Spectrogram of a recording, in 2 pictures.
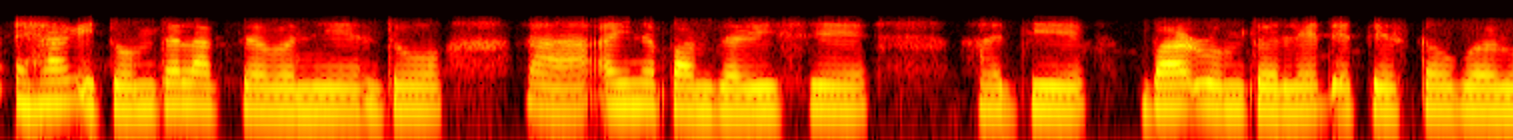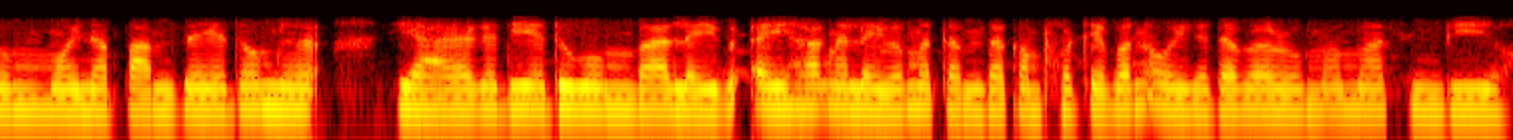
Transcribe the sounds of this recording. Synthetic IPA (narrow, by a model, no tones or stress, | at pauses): jɦakitomdɐlak̚z̥ɐβɐniɐdɔ | ɐ̰jnɐpamzɐɾise | adi | baɾt̚ɾumtoletetestɐwbɐɾumːojnɐpamzɐjɐdomnɐjaɾɐɡɐdiɐduɡumbɐljːjɦak̚nɐlɐjbɐmɐtɐmdɐkɐmpʰoɾtebɐlojɡɐdɐbɐɾumɐmɐsinbijo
